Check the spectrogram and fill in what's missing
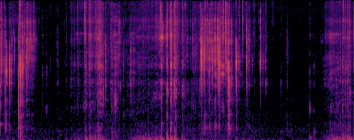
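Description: A utility knife blade scrapes and carves the flat cut face of a dry, solid white round soap with a dark glittery coating, held in the hand. Dry, bright crunching and crackling scrapes come in bursts, separated by quiet pauses.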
